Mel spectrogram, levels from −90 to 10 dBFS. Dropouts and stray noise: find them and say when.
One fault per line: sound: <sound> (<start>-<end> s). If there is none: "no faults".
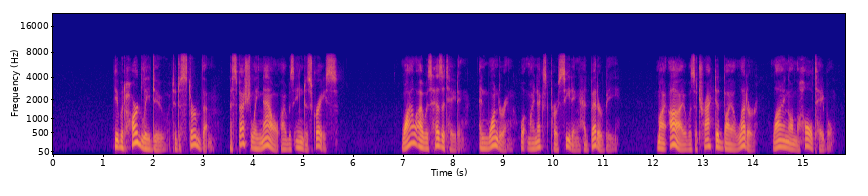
no faults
